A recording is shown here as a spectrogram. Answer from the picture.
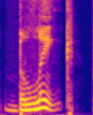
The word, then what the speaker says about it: Blynk: Okay, it's called Blink, but it's spelled B-L-Y-N-K.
